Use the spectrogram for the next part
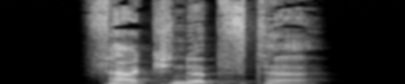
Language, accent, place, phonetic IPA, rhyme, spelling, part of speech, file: German, Germany, Berlin, [fɛɐ̯ˈknʏp͡ftə], -ʏp͡ftə, verknüpfte, adjective / verb, De-verknüpfte.ogg
- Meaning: inflection of verknüpft: 1. strong/mixed nominative/accusative feminine singular 2. strong nominative/accusative plural 3. weak nominative all-gender singular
